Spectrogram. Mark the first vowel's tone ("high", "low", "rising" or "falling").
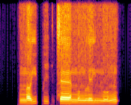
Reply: rising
